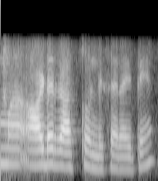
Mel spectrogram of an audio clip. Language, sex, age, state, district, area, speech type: Telugu, female, 18-30, Andhra Pradesh, Nandyal, rural, conversation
